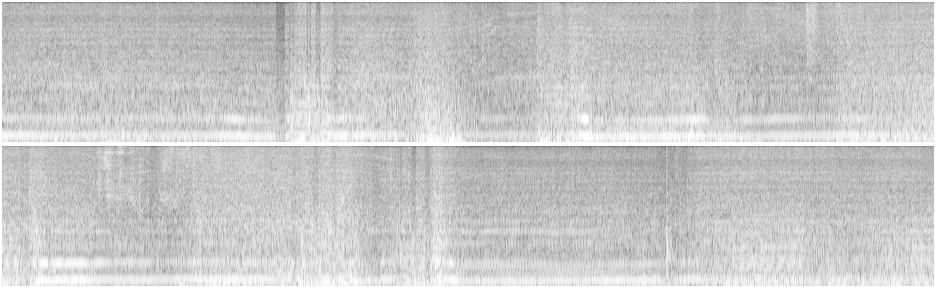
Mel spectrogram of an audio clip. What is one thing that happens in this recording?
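Tyres crunch and skid over loose dirt.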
